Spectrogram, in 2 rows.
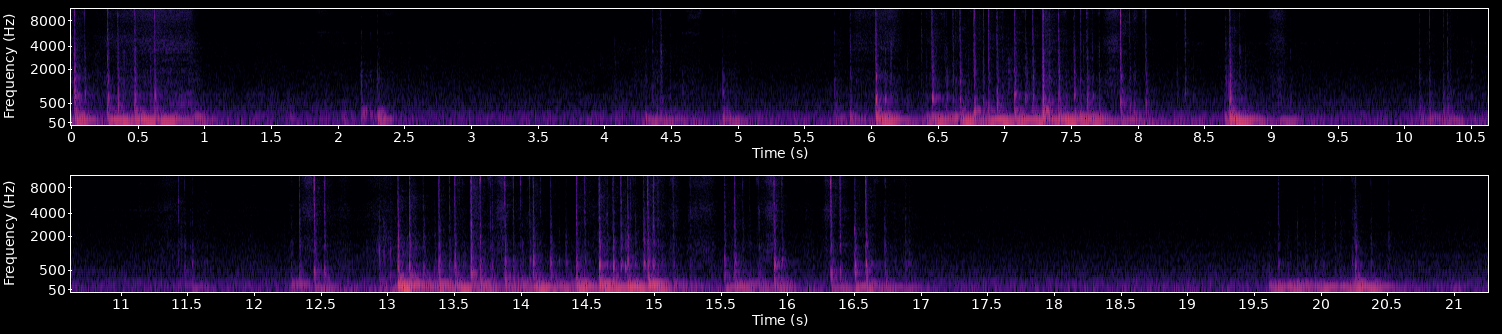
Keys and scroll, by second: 0.0-1.1 typing, 4.4 super+w, 6.0 super+n, 6.1-8.4 typing.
